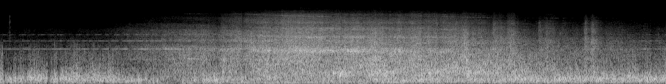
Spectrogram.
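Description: NS Sprinter electric passenger train passing at speed over a level crossing. Its wheel and running noise swells to a peak in the middle and fades, with a few sharp clicks of the wheels over the rails near the end.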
